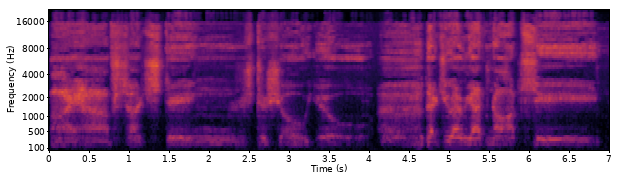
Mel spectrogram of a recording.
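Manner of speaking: low, slow, menacing horror villain voice; low creeping Hellraiser threat; Pinhead. Acted. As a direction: whisper it like a demon at the door. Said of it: "I figured I'd bring Pinhead in".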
